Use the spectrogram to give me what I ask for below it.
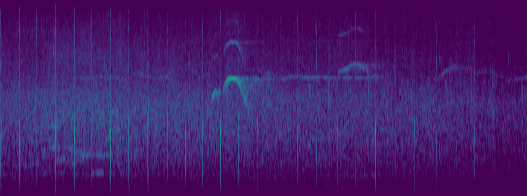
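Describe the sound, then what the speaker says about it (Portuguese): A church congregation claps throughout, sharp hand claps spread evenly across the clip under a soft room murmur, with a few brief whistles or voices rising midway. "pode aplaudir com força"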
